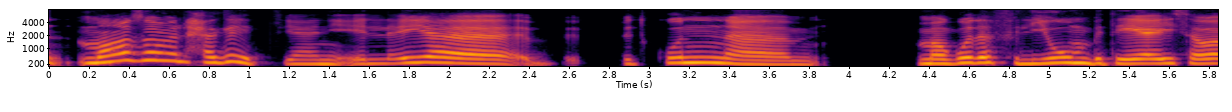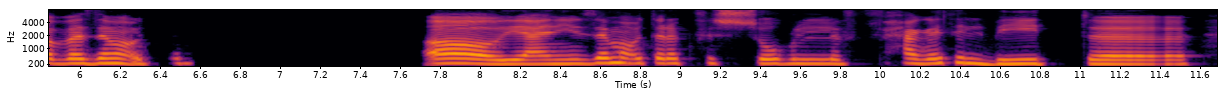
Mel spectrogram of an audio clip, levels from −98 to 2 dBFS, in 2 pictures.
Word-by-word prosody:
معظم 380 +9 +2
الحاجات 290 -5 -1
يعني 215 +1 -4
اللي 225 +1 -7
هي 275 +3 +1 0.5
ب 230 -3 -16 0.4
بتكون 260 +6 -2 1.2
موجودة 255 +5 +4
في 275 -3 -15
اليوم 255 +4 +3
بتاعي، 230 0 +2
سواء 240 0 0
بقى 235 +1 0
زي 245 - -1
ما 245 - 0
قُلت 230 +2 -11 1.2
آه. 240 -3 +4
يعني 215 +1 -2
زي 255 +2 0
ما 265 - +1
قُلت 240 +1 -7
لك 240 -1 -4
في - - -30
الشغل، 225 -2 -5
في 210 +1 -29
حاجات 240 +2 -4
البيت، 220 -2 -1 0.2
آآ 210 0 -1
230 Hz, 145 wpm, -24 LUFS, 215-255 Hz, 1.2 s, موجودة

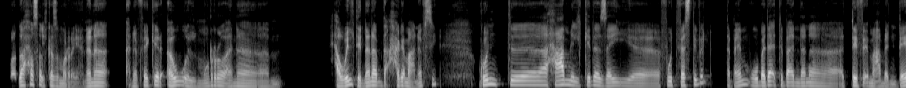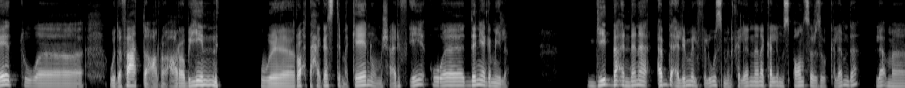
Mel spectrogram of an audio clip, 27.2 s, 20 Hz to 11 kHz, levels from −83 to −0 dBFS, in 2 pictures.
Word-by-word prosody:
ما 115 - -3
ده 145 - +6
حصل 170 +2 +2
كذا 115 -3 -3
مرة. 105 -1 -5
يعني 95 +5 -6
أنا 125 0 +1 0.3
أنا 110 - -6
فاكر 135 +7 +1
أول 130 -6 +1
مرّة 115 +2 -3
أنا 100 -4 -7 0.7
حاولت 140 +9 +3
إن - - +2
أنا 130 +3 +5
أبدأ 135 -2 0
حاجة 135 +3 0
مع 130 - -1
نَفْسي، 130 +10 -4 0.6
كنت 180 +2 0 0.6
هاعمل 160 -3 +4
كده 145 +2 -1
زي 125 -1 -2 0.4
Food 145 +7 -2 0.2
Festival 175 - +3 0.3
تمام، 140 +8 -4
وبدأت 130 +3 +2
بقى 130 -1 +1
إن 125 -1 -7
أنا 120 -5 -4
أتّفق 135 - 0
مع 110 -5 -4
باندات 160 - +3
و 110 -3 -4 1.1
ودفَعت 125 0 +5
عر 100 0 -3
عرابين 135 +9 +3 0.7
ورُحت 105 +2 +2
حجزت 130 -1 +2
مكان، 135 +10 +3
ومش 105 -6 -7
عارف 115 +4 -7
إيه 165 +6 -2
والدنيا 145 +3 +2
جميلة. 115 -8 -4 1.2
جيت 145 +8 +2
بقى 160 0 +2
إن 140 -1 -2
أنا 155 -1 +1 0.2
أبدأ 160 +3 +2
ألِم 140 +5 -1
الفلوس 130 0 -2
من 105 0 -10
خلال 105 +3 -6
إن 140 - -4
أنا 135 +1 0
أكلِّم 135 -1 -2
sponsors 130 -2 +1
والكلام 115 +8 -8
ده، 155 +6 -7 0.2
لأ، 135 +2 -3
ما 115 -2 -6
130 Hz, 135 wpm, -26 LUFS, 115-145 Hz, 1.2 s, ده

